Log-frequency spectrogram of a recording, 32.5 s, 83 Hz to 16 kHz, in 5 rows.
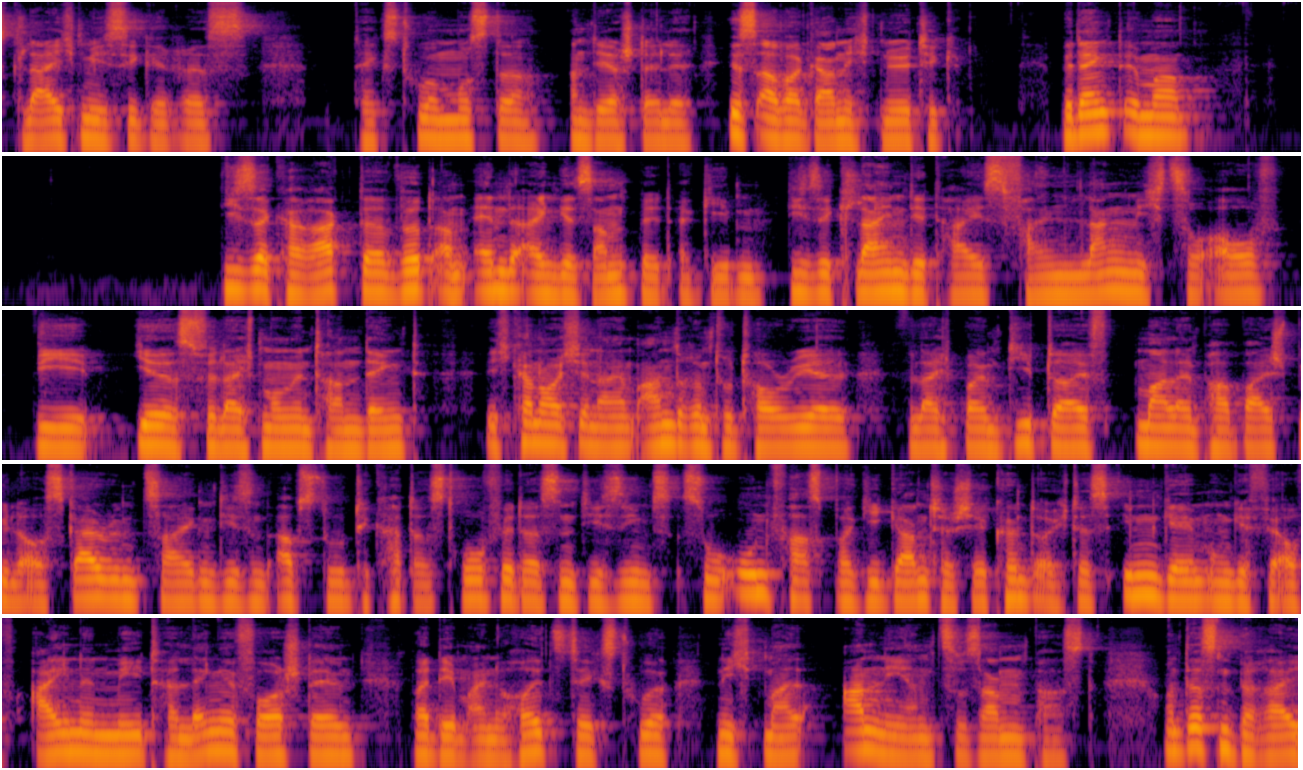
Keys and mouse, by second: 4.3 ctrl+z, 4.9 ctrl+z, 5.9 click, 6.4 middle click, 11.8 click.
